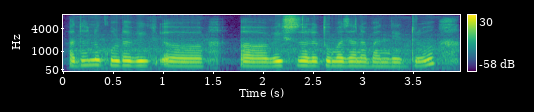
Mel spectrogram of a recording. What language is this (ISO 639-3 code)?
kan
